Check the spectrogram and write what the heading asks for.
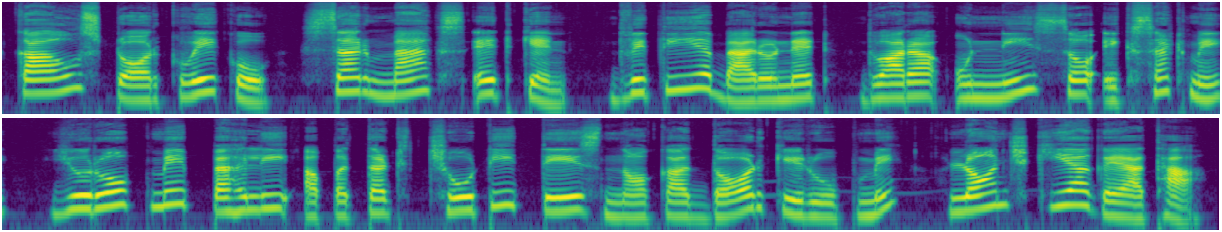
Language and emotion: Hindi, neutral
